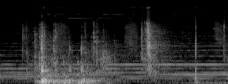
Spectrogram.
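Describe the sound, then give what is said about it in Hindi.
A door being opened at three in the night for a proctor's guard: a dull thunk with a brief rattle, then a softer knock and a sharp click of the latch, over a steady low hum. “जी कहिए मैंने दरवाज़ा खोलते पूछा”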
